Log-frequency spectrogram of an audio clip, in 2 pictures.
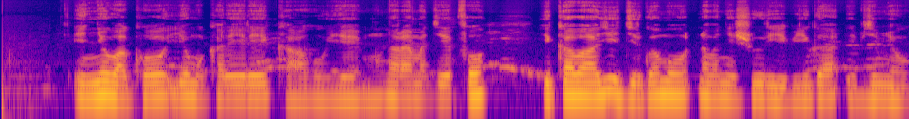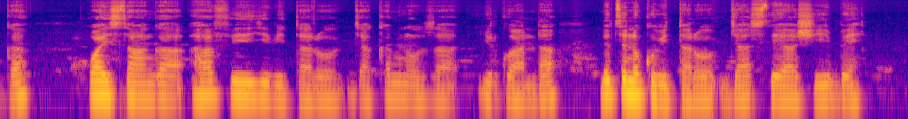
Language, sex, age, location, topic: Kinyarwanda, male, 25-35, Huye, education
